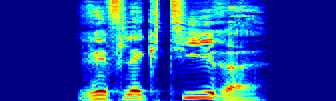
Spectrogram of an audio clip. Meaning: inflection of reflektieren: 1. first-person singular present 2. first/third-person singular subjunctive I 3. singular imperative
- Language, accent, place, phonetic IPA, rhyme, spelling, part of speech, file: German, Germany, Berlin, [ʁeflɛkˈtiːʁə], -iːʁə, reflektiere, verb, De-reflektiere.ogg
